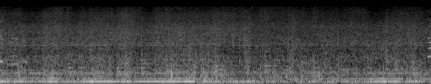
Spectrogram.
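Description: Small motorboat's engine running at a steady pitch while under way, over a steady hiss of water and wind.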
